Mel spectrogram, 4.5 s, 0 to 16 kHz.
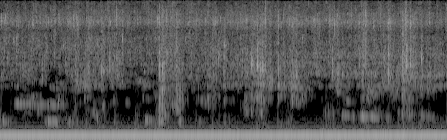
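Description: A Hanabishi 4.5 kg automatic washing machine filling with water for its last rinse, a steady close rushing gush over a constant low motor hum, with no pauses.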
